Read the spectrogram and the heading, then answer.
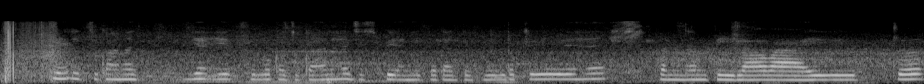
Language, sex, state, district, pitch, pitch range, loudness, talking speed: Hindi, female, Chhattisgarh, Raipur, 225 Hz, 215-235 Hz, -24 LUFS, 135 wpm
